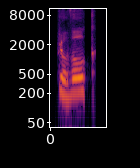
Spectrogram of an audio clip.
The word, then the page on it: provoke: Indian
